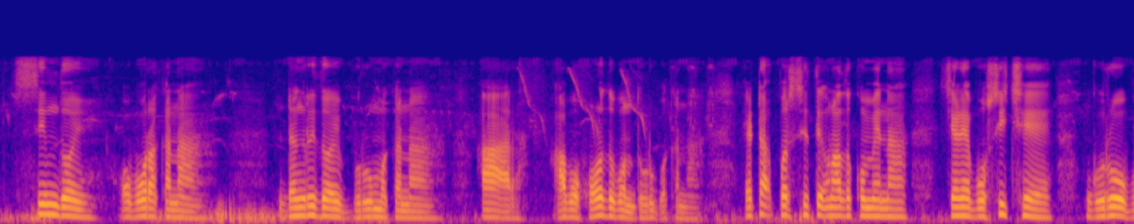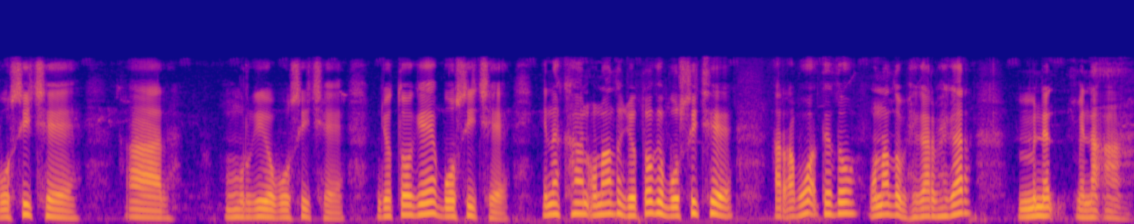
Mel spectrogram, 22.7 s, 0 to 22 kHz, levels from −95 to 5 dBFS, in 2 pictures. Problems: none marked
